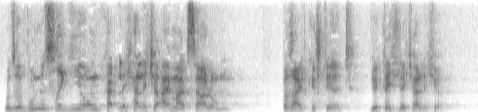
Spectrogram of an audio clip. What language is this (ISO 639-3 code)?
deu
